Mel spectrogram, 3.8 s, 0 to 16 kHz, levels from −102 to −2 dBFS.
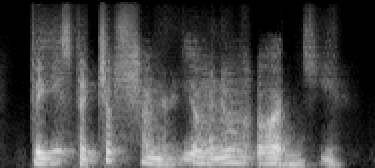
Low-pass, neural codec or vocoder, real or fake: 14.4 kHz; codec, 44.1 kHz, 0.9 kbps, DAC; fake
